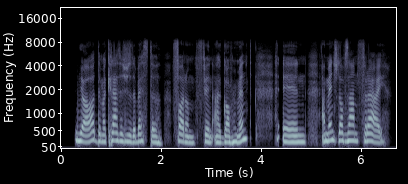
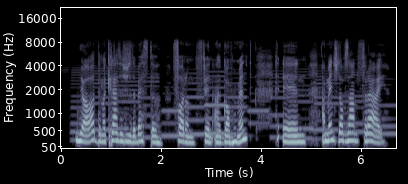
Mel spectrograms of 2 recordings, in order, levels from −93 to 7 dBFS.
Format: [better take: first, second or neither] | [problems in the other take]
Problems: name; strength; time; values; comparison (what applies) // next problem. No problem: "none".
first | noise reduction (classical method Wiener filter)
